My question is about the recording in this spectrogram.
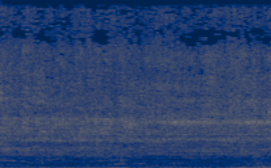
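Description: Steady low hum with an even hiss above it, a continuous machine-like background noise.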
